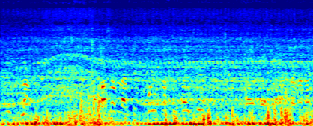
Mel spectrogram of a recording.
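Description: Small motorcycle engine of a passenger tricycle running steadily at low speed, heard from inside the tricycle, with people talking over it.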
